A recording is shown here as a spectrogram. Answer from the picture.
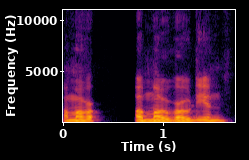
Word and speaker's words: Omorodion: Omorodion.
